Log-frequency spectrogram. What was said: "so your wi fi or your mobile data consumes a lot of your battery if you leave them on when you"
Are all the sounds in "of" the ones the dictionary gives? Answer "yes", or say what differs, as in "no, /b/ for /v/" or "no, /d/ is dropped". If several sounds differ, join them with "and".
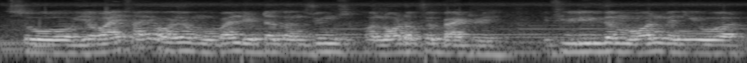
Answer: no, /f/ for /v/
